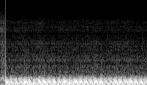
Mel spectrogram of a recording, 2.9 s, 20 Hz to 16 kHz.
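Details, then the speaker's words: BMW E36 M3, cold, stumbles and bogs on light throttle with fuel mixture codes P1188 and P1189, spark plugs already changed; deep, uneven loping exhaust beat at idle; cause unconfirmed; lumpy exhaust note. "so it bogs down when I give it light throttle now listen to the exhaust"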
